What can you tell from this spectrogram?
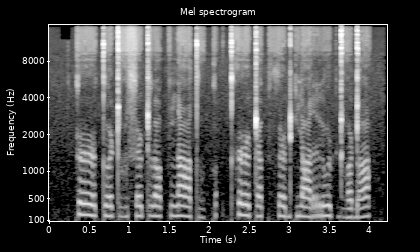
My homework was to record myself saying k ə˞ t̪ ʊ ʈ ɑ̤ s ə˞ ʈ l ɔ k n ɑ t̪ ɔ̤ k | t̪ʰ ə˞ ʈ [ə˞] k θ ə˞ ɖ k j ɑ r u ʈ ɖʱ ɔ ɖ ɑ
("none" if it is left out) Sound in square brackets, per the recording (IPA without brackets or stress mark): ʌ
